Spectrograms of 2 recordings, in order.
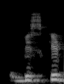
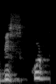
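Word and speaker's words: biscuit: इसे बिस्कुट नहीं पढ़ेंगे दोस्तों, क्योंकि यू साइलेंट है। क्या है? यू साइलेंट है, तो इसे हम लोग क्या पढ़ेंगे? बिस्किट।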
